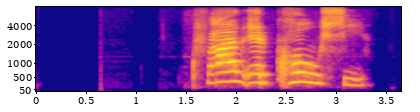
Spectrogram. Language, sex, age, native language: Icelandic, female, 9, Icelandic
